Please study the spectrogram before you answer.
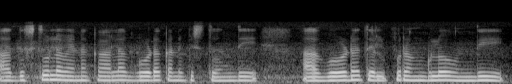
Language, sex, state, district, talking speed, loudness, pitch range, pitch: Telugu, female, Telangana, Mahabubabad, 105 wpm, -15 LUFS, 185-195 Hz, 190 Hz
